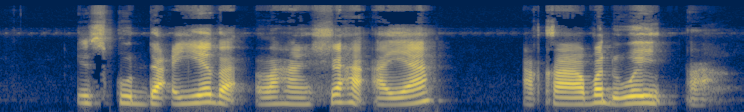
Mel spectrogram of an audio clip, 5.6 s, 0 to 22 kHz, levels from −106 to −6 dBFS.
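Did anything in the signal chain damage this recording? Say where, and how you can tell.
Yes, at the network stage. From 0.83 to 0.91 s there is a burst of packet loss. The receiver holds and fades the last sound for about 55 ms, then resumes about 60 ms further on. The skipped stretch sets it apart from a simple mute.

Short concealed packet loss follows at 3.27 to 3.31 s, also network-side. About 23 ms was synthesised from the preceding sound and blended back, and about 20 ms of audio was lost. Being far briefer than the earlier burst, it registers as a quick smear, not a held, fading tone.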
